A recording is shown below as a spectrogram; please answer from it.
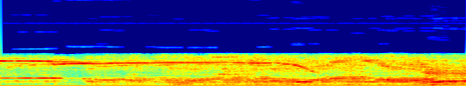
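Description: Distorted electric guitar in a live metal band holding a high sustained note with vibrato, then sliding down in pitch about one and a half seconds in, over the drums and band.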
